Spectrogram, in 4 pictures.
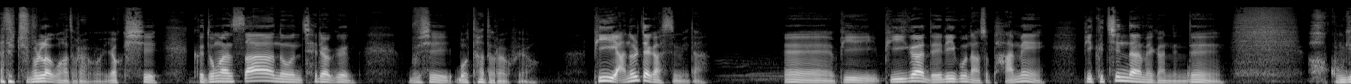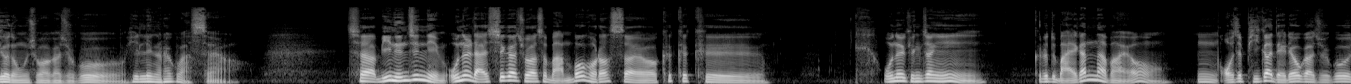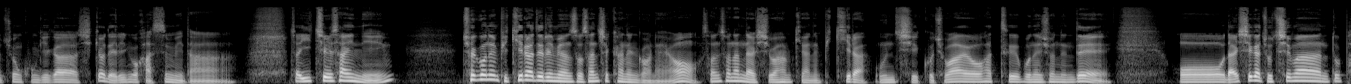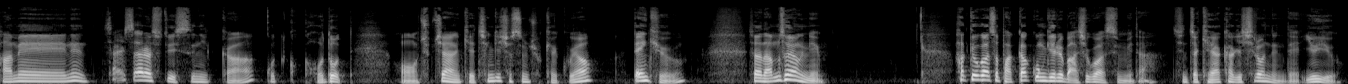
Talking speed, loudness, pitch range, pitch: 280 characters per minute, -17 LUFS, 100-145 Hz, 120 Hz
